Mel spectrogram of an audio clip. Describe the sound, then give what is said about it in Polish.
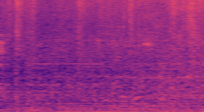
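Interior rumble of a moving bus during a ride: a steady, deep engine and road drone holding level throughout, with a slight swell near the end. “Zdarza się, że zaczepiasz ludzi w takiej sytuacji jak ta? Czyli jadąc autobusem?”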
